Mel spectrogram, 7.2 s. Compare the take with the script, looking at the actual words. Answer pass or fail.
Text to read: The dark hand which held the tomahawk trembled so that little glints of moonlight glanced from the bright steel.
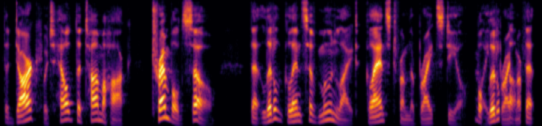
fail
